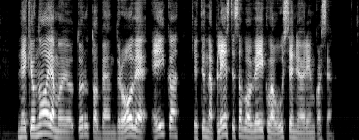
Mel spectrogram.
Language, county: Lithuanian, Šiauliai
